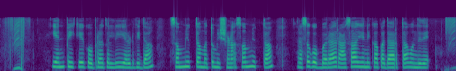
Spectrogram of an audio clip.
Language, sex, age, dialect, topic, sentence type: Kannada, female, 25-30, Mysore Kannada, agriculture, statement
